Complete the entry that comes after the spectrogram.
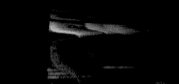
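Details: A female warbling white-eye gives one high whistle that drops in pitch, then continues as a slightly lower, drawn-out tone for nearly a second.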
